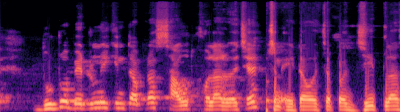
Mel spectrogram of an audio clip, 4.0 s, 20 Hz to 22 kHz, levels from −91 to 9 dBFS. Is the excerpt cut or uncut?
cut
